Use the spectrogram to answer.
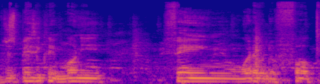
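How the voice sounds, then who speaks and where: Music plays in the background as a man speaks. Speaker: motivational vlogger. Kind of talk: casual motivational monologue. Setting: at home. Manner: soft-spoken; casual, slangy. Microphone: poor microphone quality.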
